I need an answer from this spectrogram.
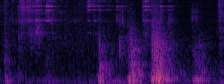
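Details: German Shepherd during a training session, giving a few short, rough vocal bursts about half a second apart, with quieter rustling between them.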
